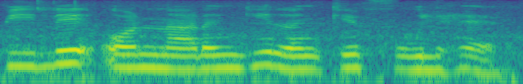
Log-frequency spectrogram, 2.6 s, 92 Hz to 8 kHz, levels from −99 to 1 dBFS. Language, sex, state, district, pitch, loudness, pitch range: Hindi, female, Manipur, Imphal West, 220 Hz, -15 LUFS, 205-240 Hz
